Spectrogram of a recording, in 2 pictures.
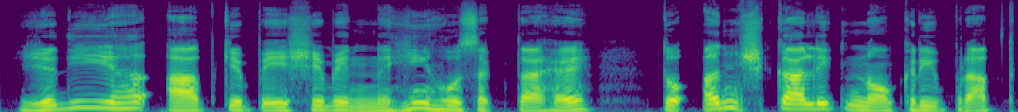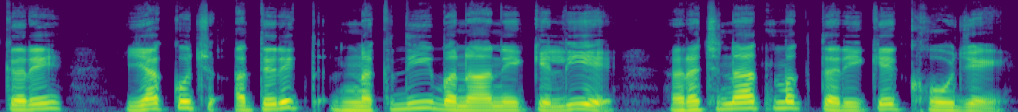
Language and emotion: Hindi, neutral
